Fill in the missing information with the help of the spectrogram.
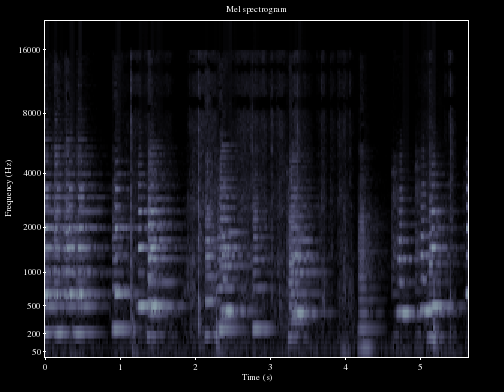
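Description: Background music: a light melody of short, separate notes on a clarinet-like woodwind, over low bass notes.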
